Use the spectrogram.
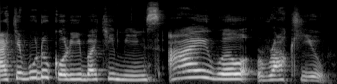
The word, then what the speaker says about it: kolíbati: Kolíbati is a more archaic version of this infinitive. Kolíbat. And because we needed 1 extra syllable here, it's convenient to use kolíbati and then kolíbat.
